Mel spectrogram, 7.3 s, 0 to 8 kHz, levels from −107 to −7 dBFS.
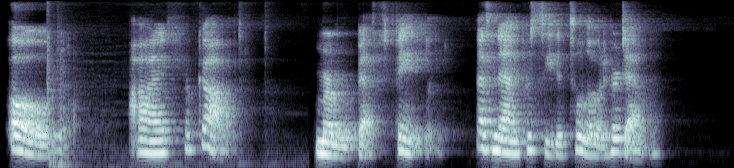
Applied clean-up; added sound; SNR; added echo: neural mask model DeepFilterNet 3.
